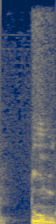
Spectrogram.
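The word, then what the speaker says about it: tomb: शब्द के आखिर में है लेकिन ओ का उच्चारण य उ होता है चाहे वूम का मामला हो चाहे टूम का मामला हो और इसकी वजह यह है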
